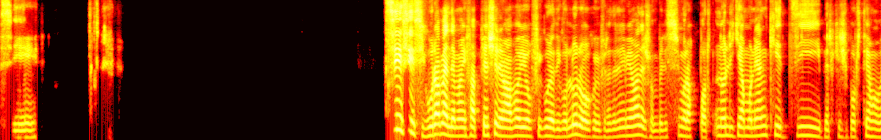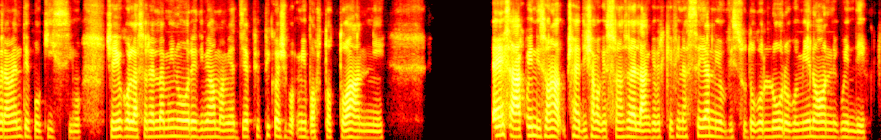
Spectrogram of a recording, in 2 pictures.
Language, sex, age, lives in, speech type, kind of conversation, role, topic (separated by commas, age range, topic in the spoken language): Italian, female, 30-34, Italy, conversation, unstructured, none, Quale esperienza ti ha cambiato completamente il modo di vedere la vita?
